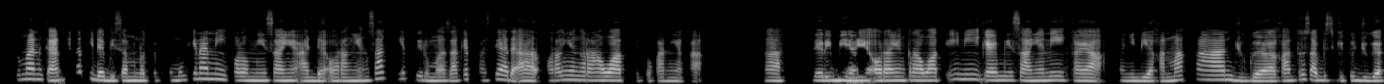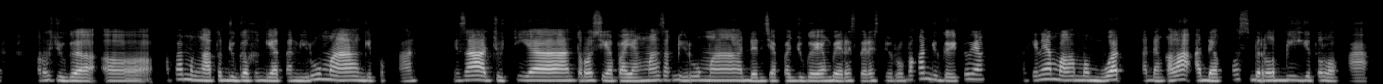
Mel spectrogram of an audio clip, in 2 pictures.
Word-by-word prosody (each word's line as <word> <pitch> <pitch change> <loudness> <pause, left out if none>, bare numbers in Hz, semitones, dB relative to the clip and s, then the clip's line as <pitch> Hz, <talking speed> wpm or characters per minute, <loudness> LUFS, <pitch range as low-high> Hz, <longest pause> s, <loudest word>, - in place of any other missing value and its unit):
cuman 240 +1 +1
kan 180 +2 +5
kita 270 +7 -12
tidak 195 -7 0
bisa 175 0 -1
menutup 175 0 -1
kemungkinan 225 +8 -2
nih 230 -2 -4
kalau 185 -1 -2
misalnya 180 0 +1
ada 165 0 0
orang 165 0 -1
yang 170 - -1
sakit 270 +1 -5
di 195 - -11
rumah 170 0 -1
sakit 175 +8 -3
pasti 185 +3 -17
ada 210 - +1
a 165 +2 +3 0.2
orang 195 +4 -4
yang - - -5
ngerawat 185 -1 +2
gitu 165 - -18
kan 160 0 -6
ya 155 -2 -5
Kak, - - -8 0.6
nah 170 -1 0 0.3
dari 180 -1 -1
biaya 175 -1 +3
orang 180 0 +4
yang - - -3
kerawat 185 0 +1
ini 240 0 -6
kayak 190 0 +5
misalnya 180 -2 0
nih 190 0 -1
kayak 170 -2 +1 0.2
menyediakan 165 -1 -2
makan 215 +2 +1
juga 165 -2 +1
kan 180 +1 -2
terus 230 -1 -4
habis 185 0 -1
gitu 180 +1 -10
juga 170 -1 +1 0.4
harus 185 +1 -6
juga, 170 -2 +2
eee, 165 - -1
apa 180 +7 -8
mengatur 185 -3 0
juga 180 -1 +2
kegiatan 170 -1 -2
di 170 - 0
rumah 195 -5 +4
gitu 170 +1 -8
kan, 160 +3 -8 0.4
misal 200 +2 +7
cucian 185 0 +5
terus 180 +1 -1
siapa 170 -1 0
yang 165 0 0
masak 195 +2 -3
di 190 -4 -5
rumah 180 -1 0
dan 165 -2 0
siapa 170 -1 -4
juga 165 0 -2
yang 170 +1 +2
beres-beres 170 0 -2
di 175 - -17
rumah 170 +5 -6
kan 265 0 -1
juga 180 -7 -2
itu 165 +9 -5
yang, 230 -1 +1 0.4
akhirnya 195 +7 -1
malah 195 -2 +1
membuat 190 +3 +3 0.2
kadang 175 -1 -6
kala 215 +7 +2
ada 180 -2 +1 0.2
cost 230 -2 -12
berlebih 185 0 -1
gitu 180 - -8
loh 165 -3 -2
Kak, 150 - -7
180 Hz, 190 wpm, -24 LUFS, 170-195 Hz, 0.6 s, misal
